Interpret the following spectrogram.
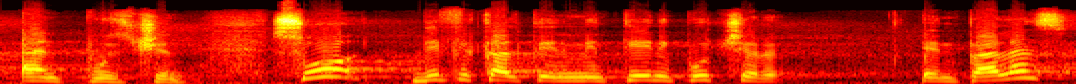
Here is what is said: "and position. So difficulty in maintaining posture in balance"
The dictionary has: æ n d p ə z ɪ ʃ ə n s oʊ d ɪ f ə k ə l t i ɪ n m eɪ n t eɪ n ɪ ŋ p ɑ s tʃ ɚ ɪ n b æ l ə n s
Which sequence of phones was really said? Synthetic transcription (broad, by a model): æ n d p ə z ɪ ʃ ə n s oʊ d ɪ f ə k ə l t i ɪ n m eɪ n t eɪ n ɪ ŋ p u tʃ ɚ ɪ n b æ l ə n s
